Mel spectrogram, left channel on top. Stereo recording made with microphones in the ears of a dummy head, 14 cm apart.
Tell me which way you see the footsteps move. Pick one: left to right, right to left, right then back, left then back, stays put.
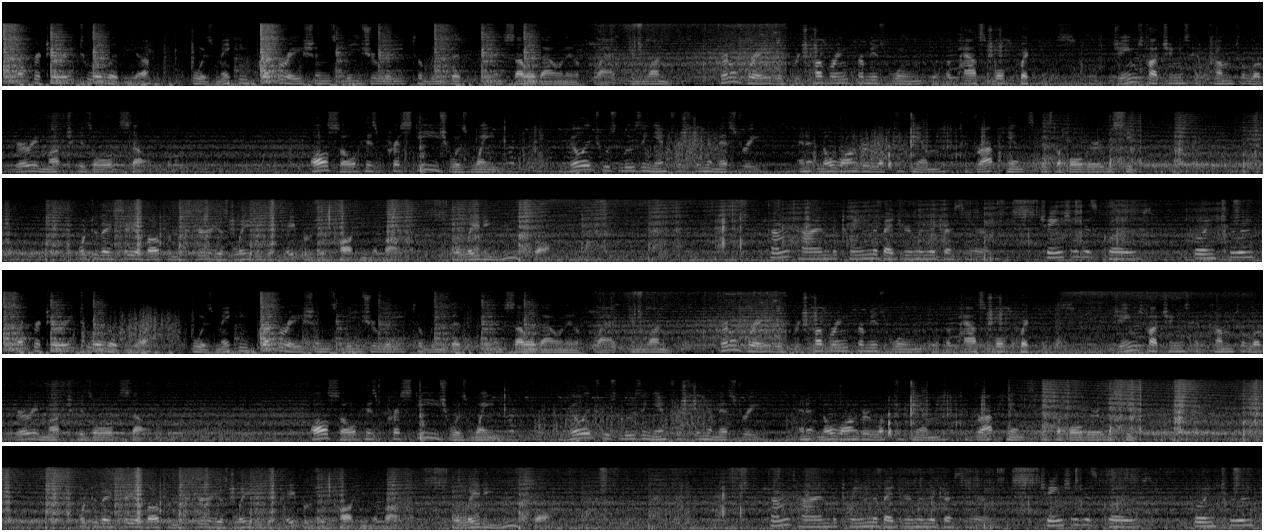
right to left.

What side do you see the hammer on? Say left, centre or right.
left.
